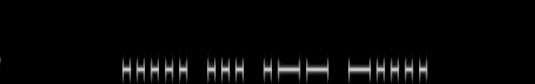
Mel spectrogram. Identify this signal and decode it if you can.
Morse code, heard as a keyed tone, about 17 wpm, 700 Hz. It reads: 5SW6
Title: Four Challenging Letter-Number Combinations 17wpm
